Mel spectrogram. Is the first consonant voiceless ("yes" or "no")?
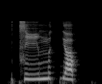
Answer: yes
